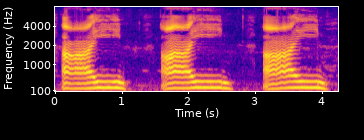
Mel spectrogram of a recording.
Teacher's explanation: یہ گلے سے ادا ہوگا، گلے کے بالکل وسط سے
